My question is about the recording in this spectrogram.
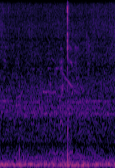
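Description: Steady low outdoor rumble with one faint tap about one and a half seconds in.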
